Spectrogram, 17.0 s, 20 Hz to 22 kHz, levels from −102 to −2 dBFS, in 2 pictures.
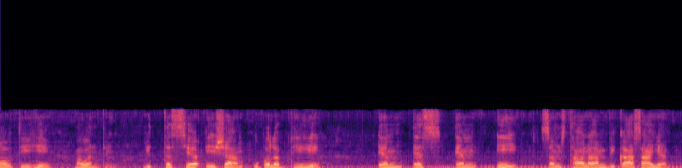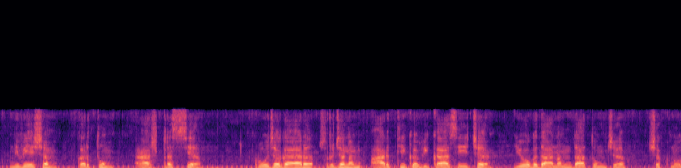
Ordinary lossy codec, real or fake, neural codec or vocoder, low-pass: none; fake; codec, 16 kHz, 4.8 kbps, FACodec; none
